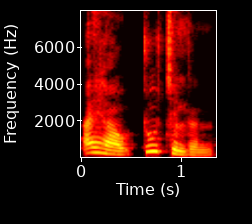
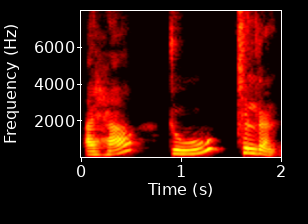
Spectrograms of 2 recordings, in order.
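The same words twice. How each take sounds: First: Said in the usual way. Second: Put-on "I have... two... children", broken by pauses; word-by-word demonstration. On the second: Shown as a demonstration. Teacher modelling pronunciation for learners, word by word. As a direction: separate "two" and "children" clearly. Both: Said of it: "వాటిని ఎలా పలకాలి".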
